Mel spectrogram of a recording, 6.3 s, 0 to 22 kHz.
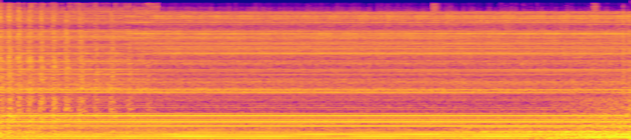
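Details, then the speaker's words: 1978 Gibson Air Sweep 5900 BTU window air conditioner with reciprocating compressor, blowing cold: steady low hum with a wavering throb; the condenser fan blades are out of balance and need balancing. "I'll bring this to the uh the air conditioner meet hosted by the air conditioner guy so I can get this issue fixed yeah the condenser fan blades may need to be balanced"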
